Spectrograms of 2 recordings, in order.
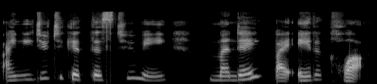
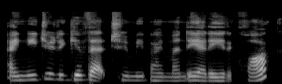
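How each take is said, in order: First: The pitch comes down firmly at the end. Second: The pitch drifts upward, unsettled at the end. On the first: The speaker means it and is serious. The speaker calls it right. "it comes down and it says, I mean it" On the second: It sounds optional, like a request. The speaker calls it wrong.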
